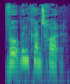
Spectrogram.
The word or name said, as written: våbenkontrol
